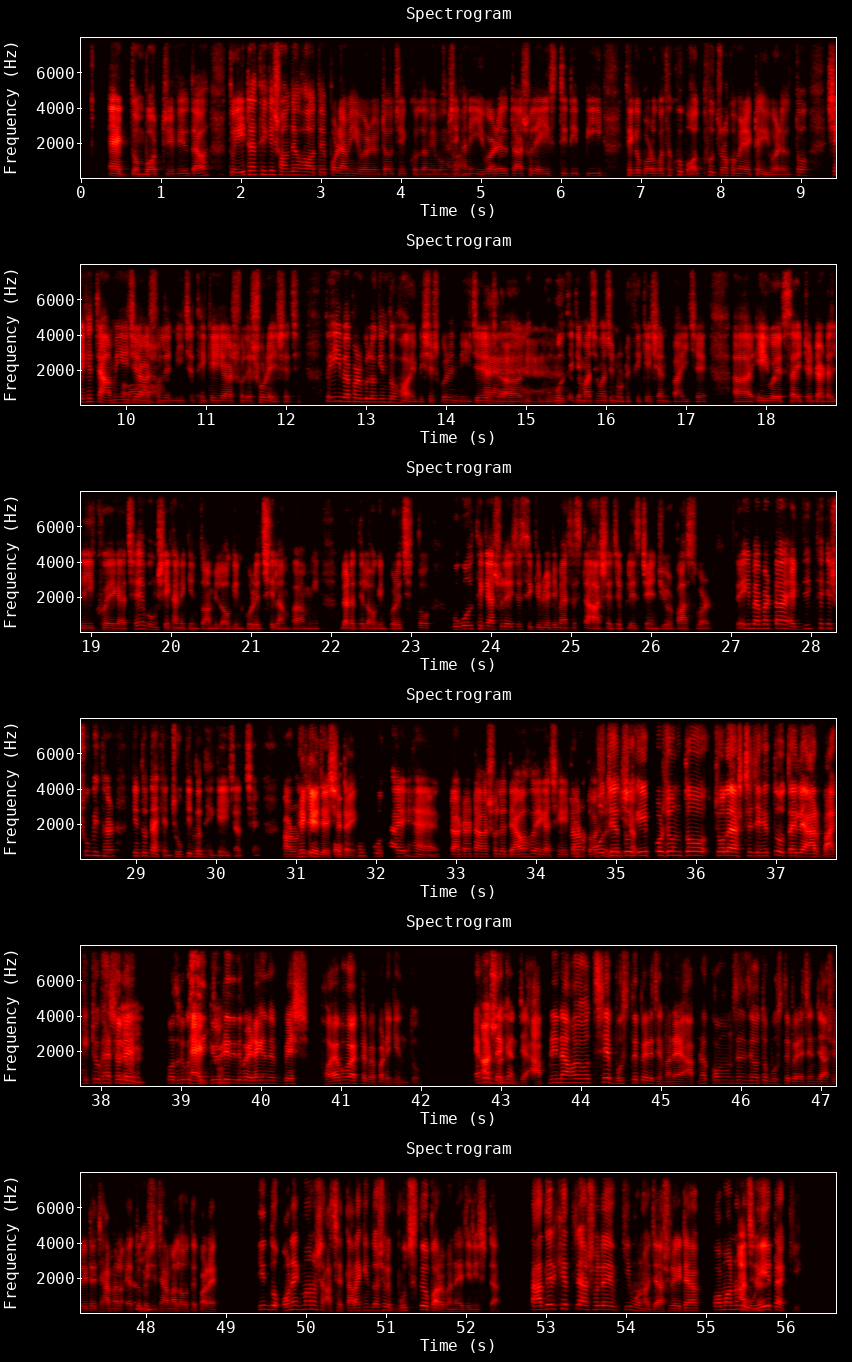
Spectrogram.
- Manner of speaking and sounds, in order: in English: "bot review"; in English: "data leak"; in English: "security message"; in English: "please change your password"; scoff
- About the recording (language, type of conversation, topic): Bengali, podcast, ডাটা প্রাইভেসি নিয়ে আপনি কী কী সতর্কতা নেন?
